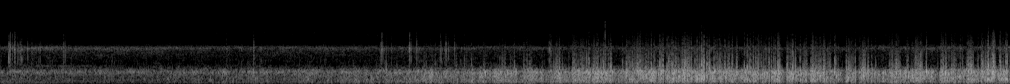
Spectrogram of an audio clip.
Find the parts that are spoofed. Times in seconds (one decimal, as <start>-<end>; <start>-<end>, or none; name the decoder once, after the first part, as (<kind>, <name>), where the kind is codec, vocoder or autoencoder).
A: none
